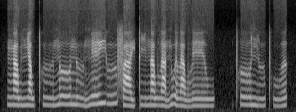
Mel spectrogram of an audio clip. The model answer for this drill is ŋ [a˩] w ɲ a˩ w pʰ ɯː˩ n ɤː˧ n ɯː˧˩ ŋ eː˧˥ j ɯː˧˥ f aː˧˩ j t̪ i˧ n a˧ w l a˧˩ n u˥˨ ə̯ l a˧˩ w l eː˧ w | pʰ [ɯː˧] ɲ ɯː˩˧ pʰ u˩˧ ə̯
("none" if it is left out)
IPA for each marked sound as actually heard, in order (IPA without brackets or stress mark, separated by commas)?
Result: a˩, ɤː˧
